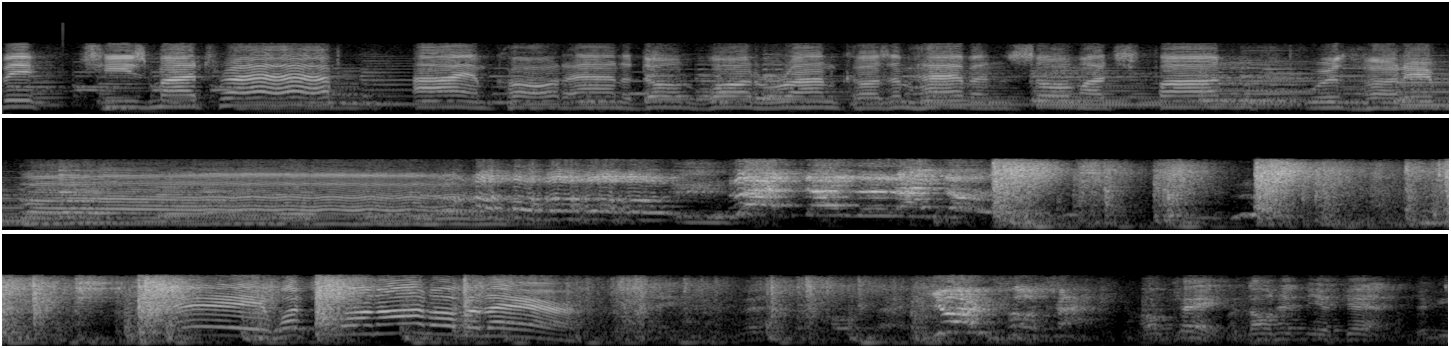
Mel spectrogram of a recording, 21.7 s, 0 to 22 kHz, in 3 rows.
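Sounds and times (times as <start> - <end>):
speech: 0.0 - 8.3, 20.8 - 21.6
laughter: 9.3 - 10.9
people shouting and grunting: 10.3 - 14.0, 18.9 - 19.9
punches landing in a fistfight: 12.1 - 19.8.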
